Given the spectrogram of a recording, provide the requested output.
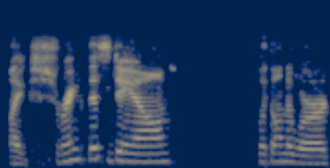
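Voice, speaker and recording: Against a quiet background, a woman speaks loudly at a fairly slow pace with a bright, sharp tone, in a dry sound with no echo. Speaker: laser engraving crafter teaching; craft software demonstrator. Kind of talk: tutorial. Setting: video call. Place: home room. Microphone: video call.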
